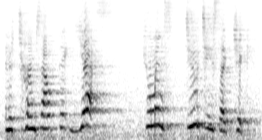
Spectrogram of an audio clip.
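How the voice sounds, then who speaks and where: A woman's voice: high voice, moderate pace, lightly acted. A woman playing a self-important talking adventure memoir in a comic sketch, melodramatic and aggrieved. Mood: grave storytelling. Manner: melodramatic, indignant. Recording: echoey room with faint noise.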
